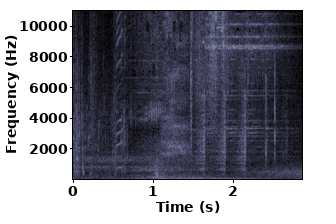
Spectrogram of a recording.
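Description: A weapon swings through the air with a whoosh.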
